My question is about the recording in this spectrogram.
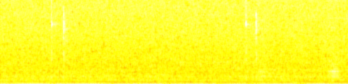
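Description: Two faint computer mouse clicks, one under a second in and one just after three seconds, over a steady low background hum.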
